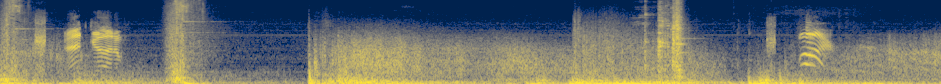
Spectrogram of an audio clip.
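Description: Tank cannons boom in a tank battle video game, a few loud sharp shots with rumbling engine noise underneath and crow-like game effects between them.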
